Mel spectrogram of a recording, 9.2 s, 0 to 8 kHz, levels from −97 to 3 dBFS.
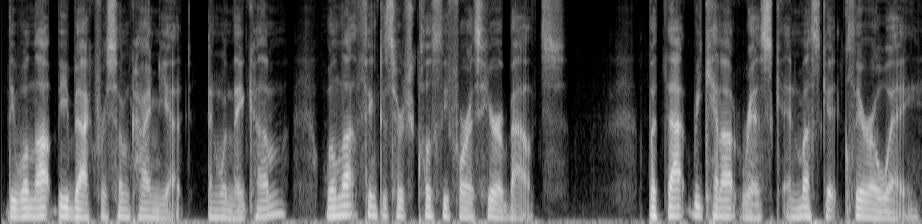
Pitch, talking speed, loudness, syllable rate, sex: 105 Hz, 210 wpm, -20 LUFS, 5.0 syllables/s, male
